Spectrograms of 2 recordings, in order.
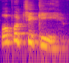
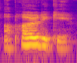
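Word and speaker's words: Opōtiki: I said Opotiki, but it's Opotiki.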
